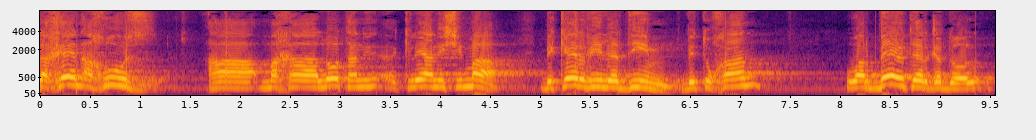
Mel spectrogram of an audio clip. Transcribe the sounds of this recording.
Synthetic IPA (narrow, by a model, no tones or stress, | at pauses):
laχe̞naχuz | hamaχalo̞t̪hanklehaneʃimabekeʁevjelad̪imbet̪uχan | huhaʁbe̞jo̞t̪e̞ʁɡad̪o̞l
